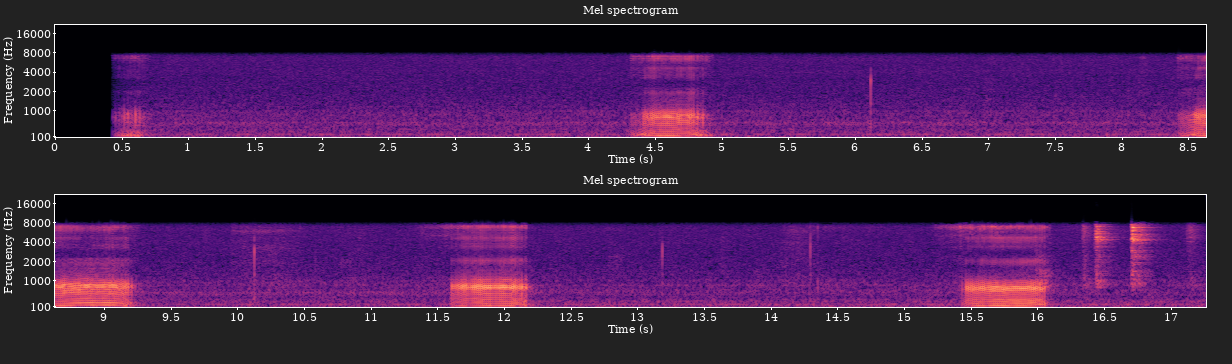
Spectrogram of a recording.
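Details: Female Shih Tzu dog napping and snoring: buzzy, rasping snores each about half a second long, coming every three to four seconds, with quiet breathing between them in a quiet room.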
